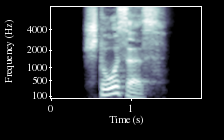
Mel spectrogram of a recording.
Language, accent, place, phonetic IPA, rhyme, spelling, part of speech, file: German, Germany, Berlin, [ˈʃtoːsəs], -oːsəs, Stoßes, noun, De-Stoßes.ogg
- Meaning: genitive singular of Stoß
